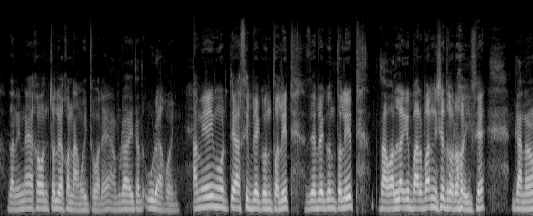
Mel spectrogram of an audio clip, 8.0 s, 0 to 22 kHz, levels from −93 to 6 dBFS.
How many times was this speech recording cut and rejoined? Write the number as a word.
one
